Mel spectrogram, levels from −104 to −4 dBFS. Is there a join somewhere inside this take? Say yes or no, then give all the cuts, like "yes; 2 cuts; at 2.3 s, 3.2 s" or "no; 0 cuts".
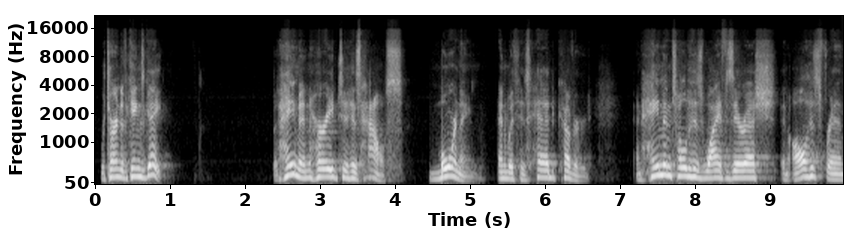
no; 0 cuts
